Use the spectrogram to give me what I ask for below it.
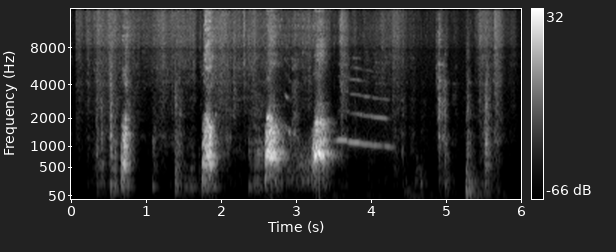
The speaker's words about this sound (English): please excuse my dog.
